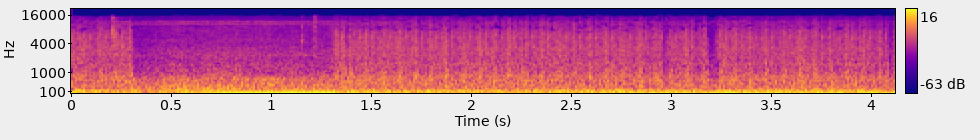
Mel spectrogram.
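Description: An AC-130 gunship firing in the DCS flight simulator: a loud, continuous roar of heavy gunfire and rumbling booms filling the whole stretch, with no speech over it.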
